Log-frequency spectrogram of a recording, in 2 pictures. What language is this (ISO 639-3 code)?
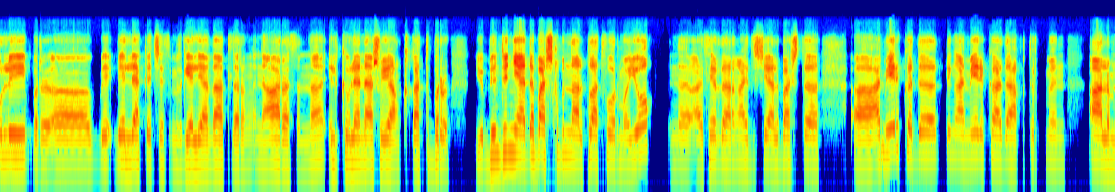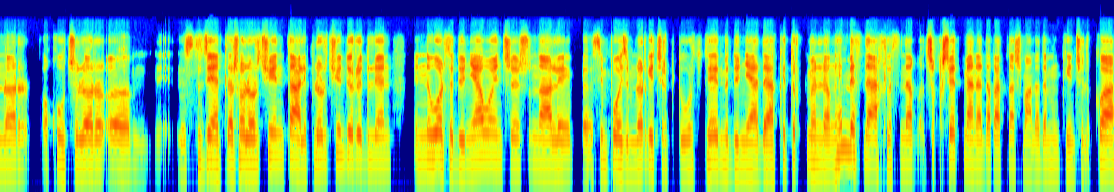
tur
